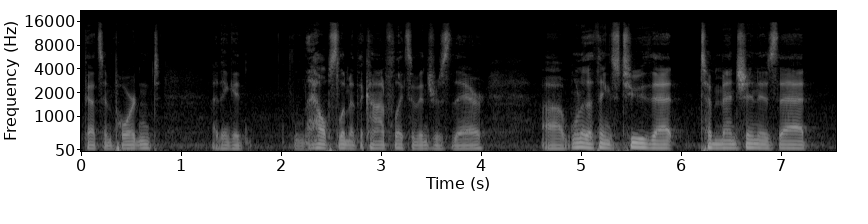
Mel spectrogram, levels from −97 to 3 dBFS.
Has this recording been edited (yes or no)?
no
